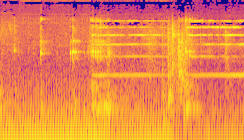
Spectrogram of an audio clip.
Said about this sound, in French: Dans la soirée, la porte du bar s'ouvre.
